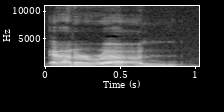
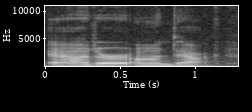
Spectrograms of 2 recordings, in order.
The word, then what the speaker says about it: Adirondack: I can say ambulance Adirondack Adirondack it's like four syllables Adder on Deck okay and arella borrelia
